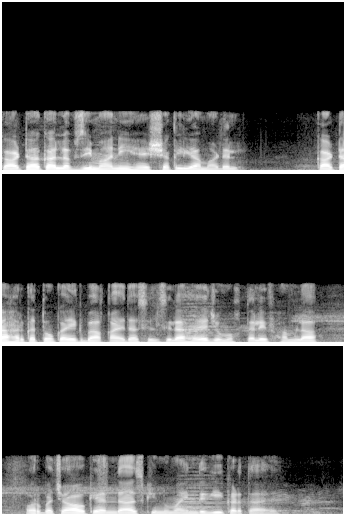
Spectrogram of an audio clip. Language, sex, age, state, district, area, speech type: Urdu, male, 30-45, Uttar Pradesh, Aligarh, rural, read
